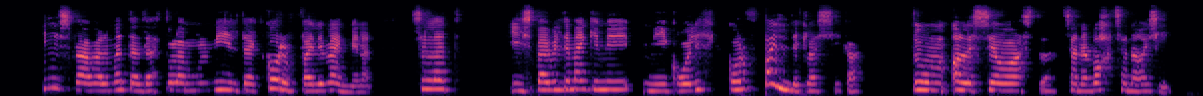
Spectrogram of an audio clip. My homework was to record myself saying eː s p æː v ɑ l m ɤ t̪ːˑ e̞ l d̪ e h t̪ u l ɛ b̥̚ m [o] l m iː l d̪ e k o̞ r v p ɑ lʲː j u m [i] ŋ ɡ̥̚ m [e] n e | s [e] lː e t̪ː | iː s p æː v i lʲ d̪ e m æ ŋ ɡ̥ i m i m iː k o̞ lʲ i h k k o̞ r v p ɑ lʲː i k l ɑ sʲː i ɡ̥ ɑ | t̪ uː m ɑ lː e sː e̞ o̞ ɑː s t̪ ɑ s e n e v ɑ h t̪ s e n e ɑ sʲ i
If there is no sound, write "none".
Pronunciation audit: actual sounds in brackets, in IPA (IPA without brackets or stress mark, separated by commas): u, æ, i, e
